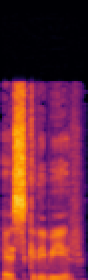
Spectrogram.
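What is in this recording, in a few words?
to Write, Spanish, male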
